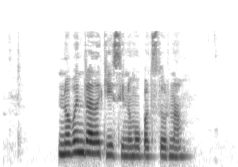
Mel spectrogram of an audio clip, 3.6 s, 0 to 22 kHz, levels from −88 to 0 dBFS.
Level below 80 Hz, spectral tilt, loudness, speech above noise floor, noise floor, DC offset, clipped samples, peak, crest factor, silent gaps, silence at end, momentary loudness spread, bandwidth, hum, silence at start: -76 dBFS; -5 dB/octave; -24 LUFS; 57 dB; -81 dBFS; under 0.1%; under 0.1%; -8 dBFS; 18 dB; none; 0.75 s; 15 LU; 11.5 kHz; none; 0.85 s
